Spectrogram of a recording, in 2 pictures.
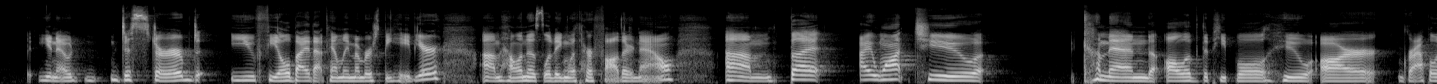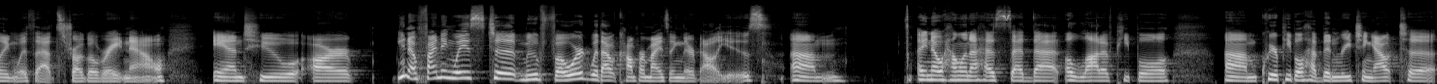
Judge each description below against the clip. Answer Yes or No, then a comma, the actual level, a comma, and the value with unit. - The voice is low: No, medium, 175 Hz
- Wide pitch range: No, average, 4.1 semitones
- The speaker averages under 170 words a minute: Yes, average, 140 wpm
